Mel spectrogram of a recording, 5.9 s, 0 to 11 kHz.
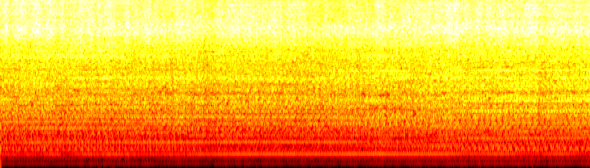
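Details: Toyota MR2 2.0 L 16-valve after repair of a no-start caused by the O2 sensor wire chafing on the body and blowing the 15 A EFI fuse; wires taped, fuse replaced. Smooth, even idle with a steady buzzy hum and no misses or stumbles.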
